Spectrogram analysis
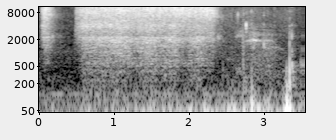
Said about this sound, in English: All right. Spray. Get a little bit of spray. Oh, no.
